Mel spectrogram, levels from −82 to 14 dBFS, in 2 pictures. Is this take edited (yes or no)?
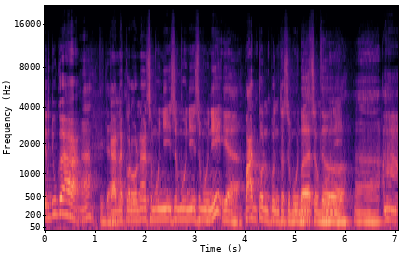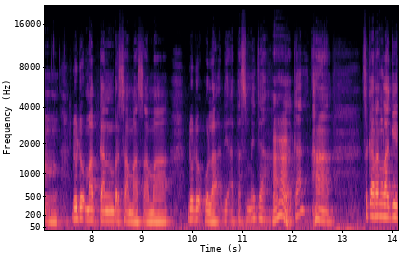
no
